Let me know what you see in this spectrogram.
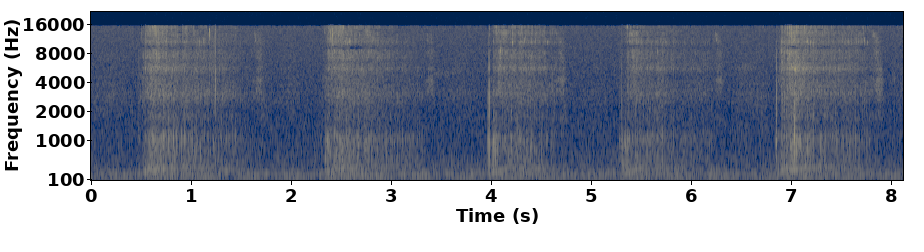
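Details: Snoring: soft, regular breaths with a rhythmic rasp on each, about five breaths in eight seconds, against a steady low hum.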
